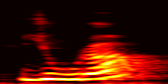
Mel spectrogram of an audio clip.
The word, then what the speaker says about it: Юра: ж не кажемо Руслан Юра де-юре Маринка соломинка Як бачите ми Стараємося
